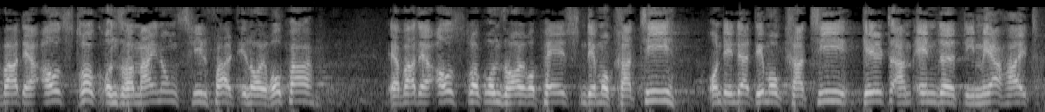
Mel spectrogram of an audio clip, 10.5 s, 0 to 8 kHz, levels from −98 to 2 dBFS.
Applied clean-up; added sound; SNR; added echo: none; none; none; none.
